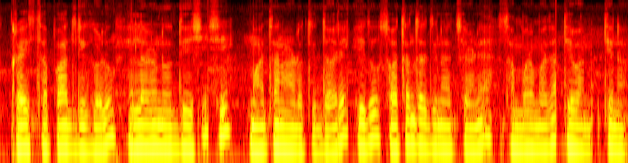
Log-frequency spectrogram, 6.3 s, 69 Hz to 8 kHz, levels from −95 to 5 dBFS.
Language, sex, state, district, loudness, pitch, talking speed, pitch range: Kannada, male, Karnataka, Mysore, -25 LUFS, 105 Hz, 105 wpm, 100-115 Hz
